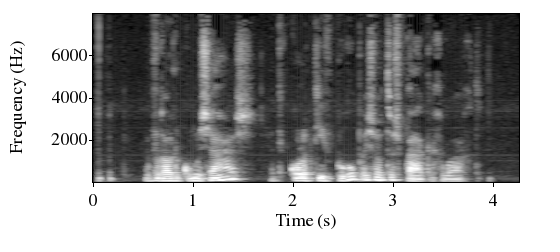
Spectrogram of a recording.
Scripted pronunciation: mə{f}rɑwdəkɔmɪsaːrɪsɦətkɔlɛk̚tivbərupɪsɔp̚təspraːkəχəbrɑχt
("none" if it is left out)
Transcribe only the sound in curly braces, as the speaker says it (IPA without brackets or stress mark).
v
